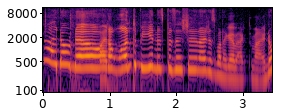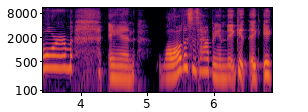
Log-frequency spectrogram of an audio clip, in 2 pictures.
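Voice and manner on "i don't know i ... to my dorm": high, pleading whine; exasperated. Retold or imitated. Narrator caught in the quarrel, high and pleading. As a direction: beg to be let out of it. Caught between arguing inmates.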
